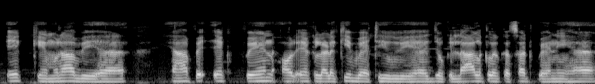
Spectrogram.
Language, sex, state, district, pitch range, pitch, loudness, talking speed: Hindi, male, Jharkhand, Garhwa, 130-150 Hz, 140 Hz, -16 LUFS, 220 wpm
